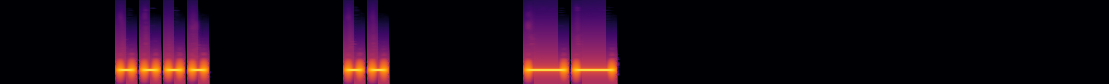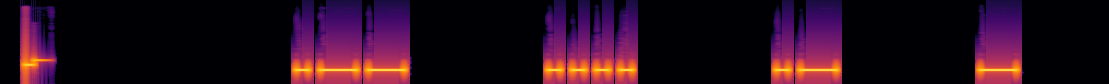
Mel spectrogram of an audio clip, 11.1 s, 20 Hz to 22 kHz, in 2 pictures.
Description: Morse code, heard as a keyed tone, about 20 wpm, spaced as for 9 wpm, 700 Hz. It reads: HIM WHAT
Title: 4x Character Spacing - Top 100 Words - 20wpm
